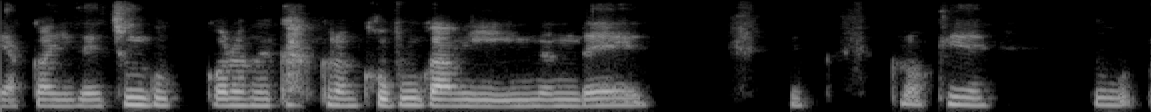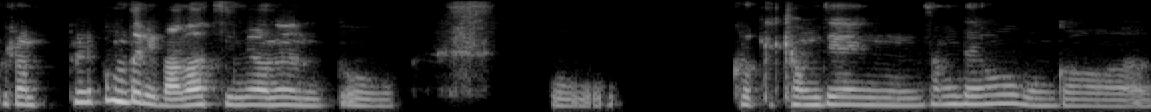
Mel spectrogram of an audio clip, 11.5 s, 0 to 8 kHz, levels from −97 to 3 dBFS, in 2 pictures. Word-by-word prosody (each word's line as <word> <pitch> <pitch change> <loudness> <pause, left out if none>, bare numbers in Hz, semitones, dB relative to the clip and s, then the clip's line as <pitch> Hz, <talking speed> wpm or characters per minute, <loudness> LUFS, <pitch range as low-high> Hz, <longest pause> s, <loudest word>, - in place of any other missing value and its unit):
약간 170 0 -2
이제 170 0 -2
중국 195 -2 +1
거라서 185 0 +1
약간 180 - -1
그런 185 -2 -1
거부감이 175 -3 +2
있는데 175 +2 -1 0.7
이 - - -8 0.4
그렇게 195 -3 -4 0.5
또 195 -1 -6
그런 210 -3 0
플랫폼들이 275 -3 +6
많아지면은 200 0 +4
또 170 -1 -6 0.8
뭐 - - -8 0.7
그렇게 205 -2 -6
경쟁 200 -2 0
상대로 220 +2 -1
뭔가 175 - -7
190 Hz, 255 characters per minute, -32 LUFS, 175-205 Hz, 0.8 s, 플랫폼들이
